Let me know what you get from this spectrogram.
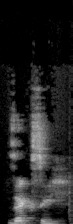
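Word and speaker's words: sechzig: তাহলে এখানে হবে কি জ্যাক্সিস, জ্যাক্সিস মানে কত আমার 60 বা 60।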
